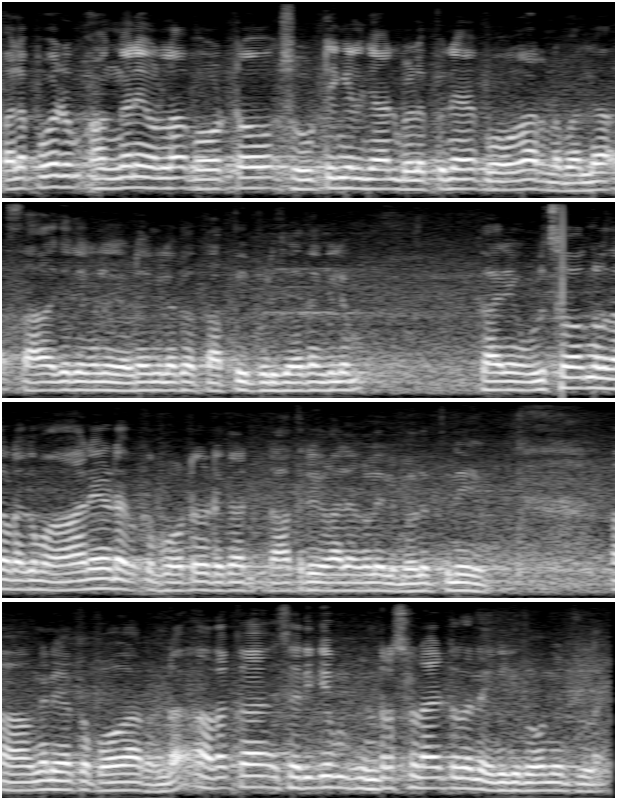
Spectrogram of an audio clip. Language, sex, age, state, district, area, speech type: Malayalam, male, 45-60, Kerala, Kottayam, urban, spontaneous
